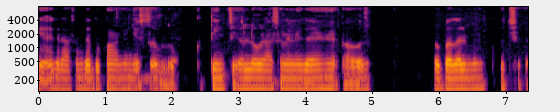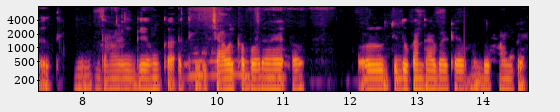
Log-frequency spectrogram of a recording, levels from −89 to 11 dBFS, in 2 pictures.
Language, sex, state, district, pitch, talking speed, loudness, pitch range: Hindi, male, Bihar, Jamui, 110 Hz, 155 wpm, -21 LUFS, 110-115 Hz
